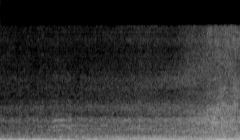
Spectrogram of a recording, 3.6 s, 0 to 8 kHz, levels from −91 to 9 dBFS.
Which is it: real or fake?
fake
